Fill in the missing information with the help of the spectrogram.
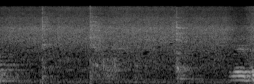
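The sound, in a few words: onions frying in a pan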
